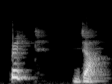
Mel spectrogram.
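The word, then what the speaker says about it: pizza: এটাকে আমরা উচ্চারণ করি পিজ্জা অথবা পিজ্জা পিজ্জাও না পিজ্জাও না এটার শুদ্ধ উচ্চারণ হবে পিট যা পিট্জা হ এর মত করে উচ্চারণ করতে হবে পিট্জা পিট্জা এটাকে আমরা নিয়মিত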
